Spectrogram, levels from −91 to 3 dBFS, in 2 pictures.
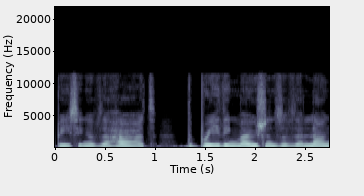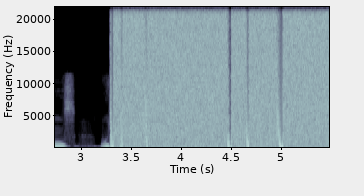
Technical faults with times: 3.29-5.49 samples built from the wrong bytes

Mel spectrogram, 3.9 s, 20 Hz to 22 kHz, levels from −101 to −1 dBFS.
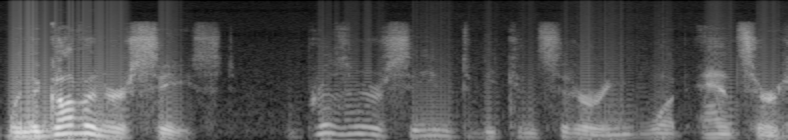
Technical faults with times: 0.00-3.94 filter restarted on every block
1.56-3.94 automatic gain rising

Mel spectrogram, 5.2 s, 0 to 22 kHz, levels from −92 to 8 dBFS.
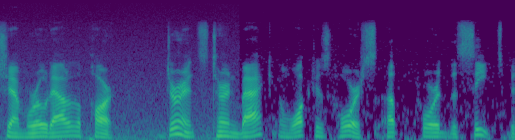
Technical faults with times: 2.40-5.15 overdone noise removal

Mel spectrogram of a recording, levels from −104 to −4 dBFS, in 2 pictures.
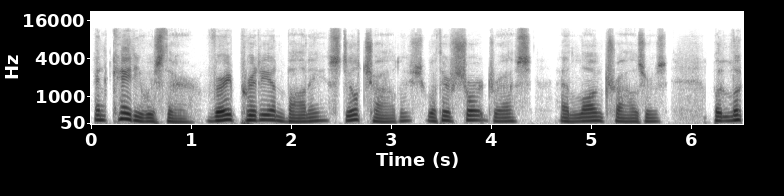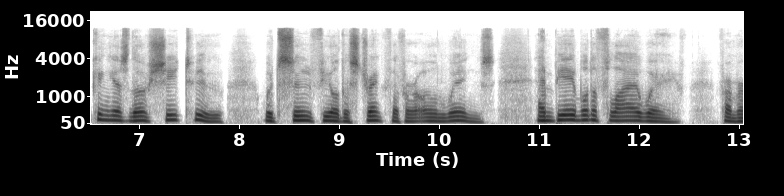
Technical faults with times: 10.19 lost packet rebuilt from error correction

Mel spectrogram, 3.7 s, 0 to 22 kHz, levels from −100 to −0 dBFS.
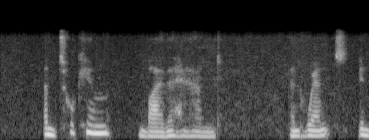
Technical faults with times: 0.59-0.85 speech cut by the noise suppressor

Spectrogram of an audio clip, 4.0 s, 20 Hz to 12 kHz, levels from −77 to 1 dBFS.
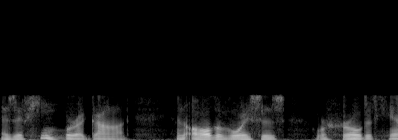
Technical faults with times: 0.00-3.98 GSM full-rate codec
0.48-0.69 lost GSM frames

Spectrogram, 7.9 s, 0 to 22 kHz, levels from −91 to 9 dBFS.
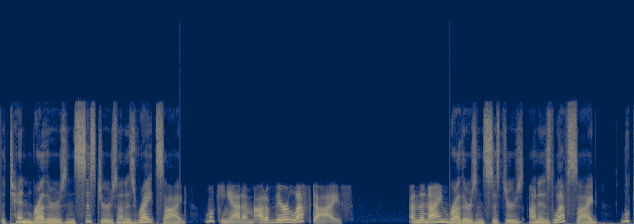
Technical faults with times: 2.24-5.62 input switched to a poorer device

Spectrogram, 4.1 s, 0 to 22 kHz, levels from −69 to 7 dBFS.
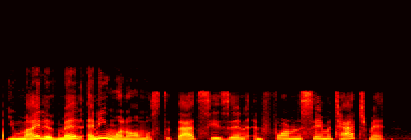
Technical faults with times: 0.03-0.67 train of clicks
1.48-4.11 input switched to a poorer device

